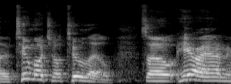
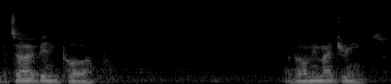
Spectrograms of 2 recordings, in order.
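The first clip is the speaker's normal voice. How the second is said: low, very soft, resigned film monologue; hushed and deep, with long heavy pauses; doomed man's monologue; 9 semitones lower, 23 dB quieter than usual. Acted. Performs Equilibrium monologue to camera.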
